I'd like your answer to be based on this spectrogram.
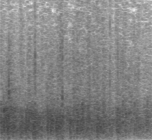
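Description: Studio audience at a Pakistani chat show applauding to welcome the actress Meera: a short, loud burst of dense clapping, steady and close, with no speech over it.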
